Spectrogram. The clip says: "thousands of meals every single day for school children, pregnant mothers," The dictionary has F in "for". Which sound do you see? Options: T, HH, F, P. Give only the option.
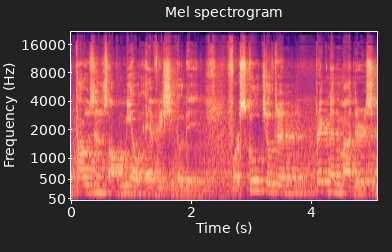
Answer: F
